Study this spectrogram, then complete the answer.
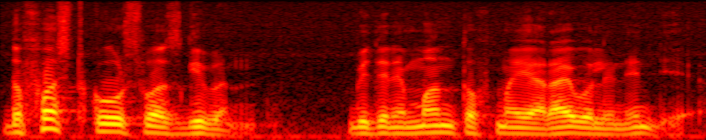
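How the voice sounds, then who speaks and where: A man from Burma giving a meditation discourse, telling his own story with repeated, emphatic phrases that jump up high on the key words. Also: a little fast, warm tone. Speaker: meditation teacher.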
